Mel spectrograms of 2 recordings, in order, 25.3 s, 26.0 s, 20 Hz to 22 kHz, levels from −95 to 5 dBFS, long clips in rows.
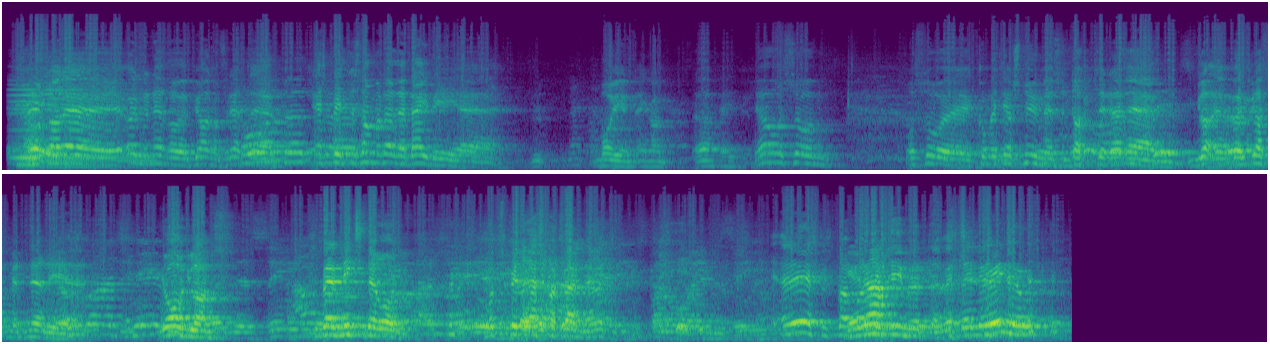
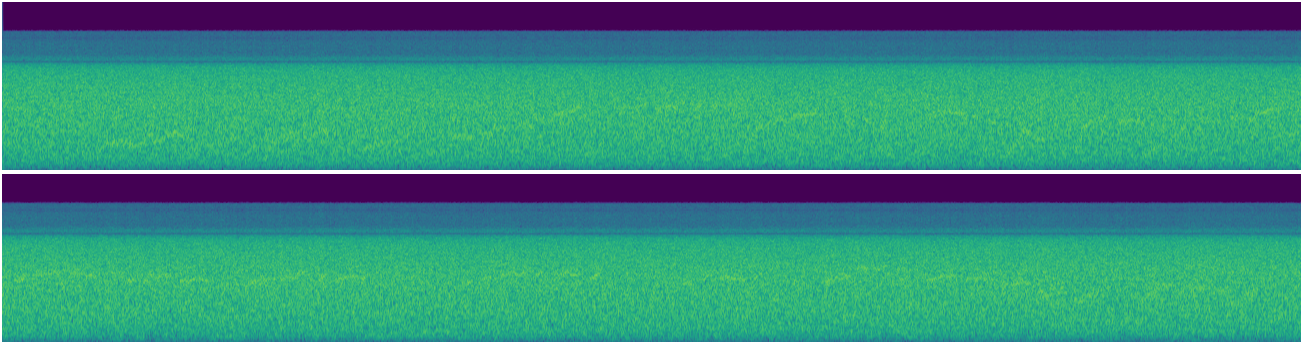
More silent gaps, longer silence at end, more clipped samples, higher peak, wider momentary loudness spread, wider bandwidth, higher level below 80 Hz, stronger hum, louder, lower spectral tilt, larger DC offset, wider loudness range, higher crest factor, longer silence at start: neither; first, 1.95 s vs 0 s; neither; about the same, 0 dBFS vs 0 dBFS; first, 19 LU vs 1 LU; first, 16.5 kHz vs 11 kHz; about the same, -58 dBFS vs -54 dBFS; neither; second, -21 LUFS vs -12 LUFS; first, -5 dB/octave vs -1.5 dB/octave; neither; first, 17 LU vs 0 LU; first, 22 dB vs 14 dB; about the same, 0.05 s vs 0 s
